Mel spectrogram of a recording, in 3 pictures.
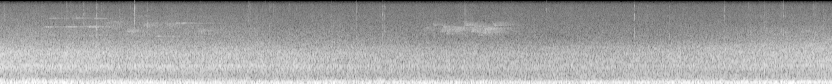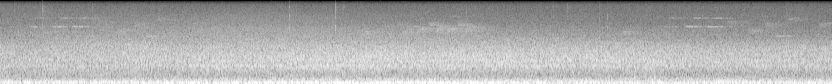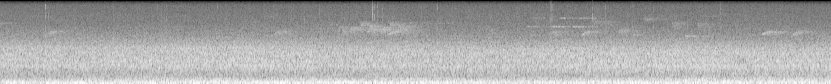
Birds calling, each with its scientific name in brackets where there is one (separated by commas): Eastern Towhee (Pipilo erythrophthalmus), Song Sparrow (Melospiza melodia), Common Yellowthroat (Geothlypis trichas)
